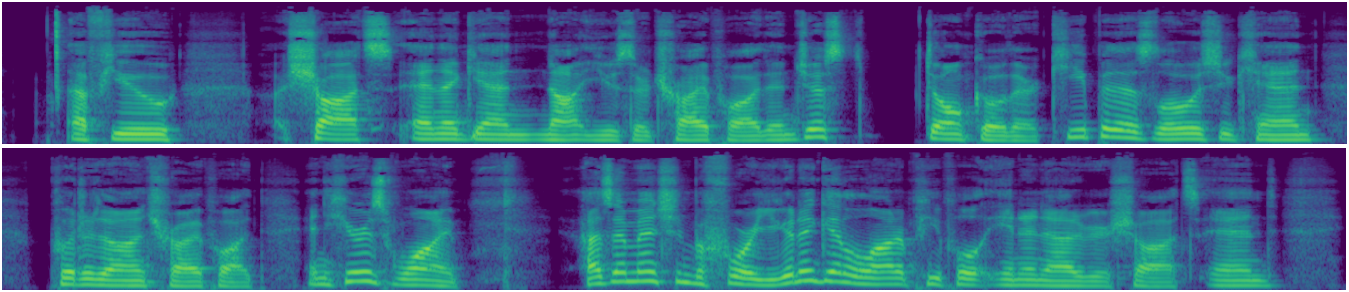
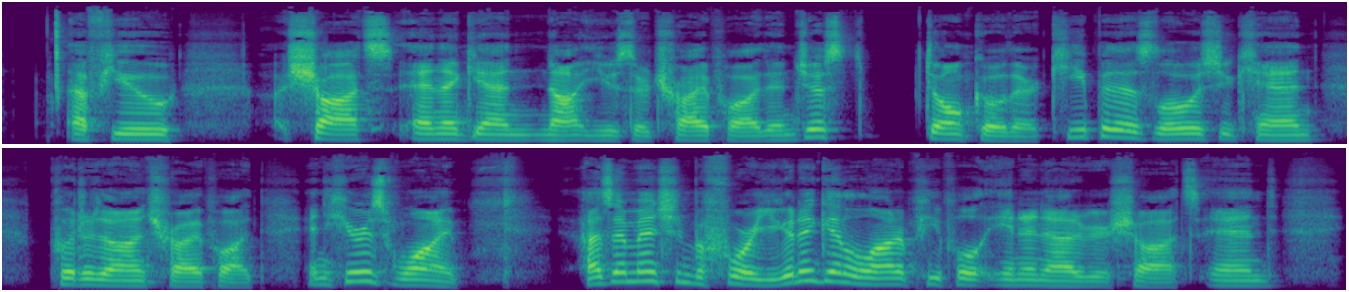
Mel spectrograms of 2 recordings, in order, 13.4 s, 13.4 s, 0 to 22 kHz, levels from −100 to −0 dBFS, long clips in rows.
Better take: first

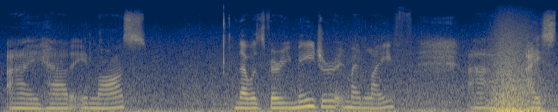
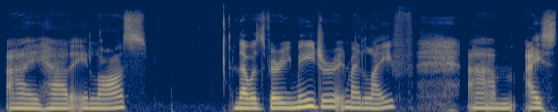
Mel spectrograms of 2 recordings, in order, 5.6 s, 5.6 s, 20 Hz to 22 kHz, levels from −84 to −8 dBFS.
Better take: second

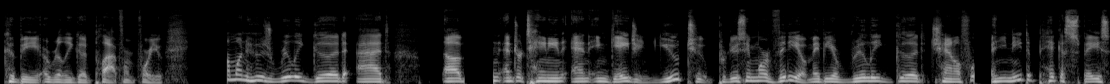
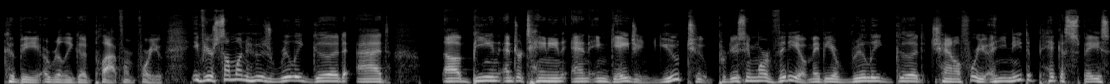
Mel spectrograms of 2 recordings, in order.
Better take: second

